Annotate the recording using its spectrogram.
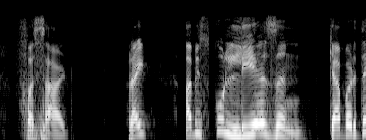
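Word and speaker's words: liaison: अब इसको लिएजन, क्या पढ़ते हैं? लिएजन, करेक्ट। इसको मेजोनॉट, सॉरी मेजोनेट। अब ये बीरे, प्रोनाउंसिएशन रिपीट करते हैं, फसाड, लिएजन, मेजोनेट, बीरे।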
